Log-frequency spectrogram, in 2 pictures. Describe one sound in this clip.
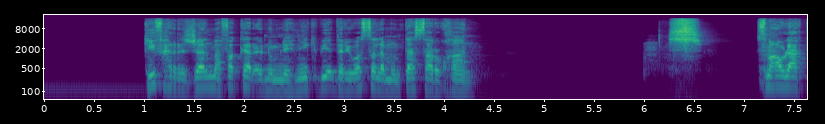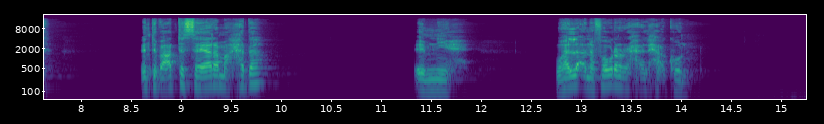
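A young man talks tensely into a phone, close by, in short bursts.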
